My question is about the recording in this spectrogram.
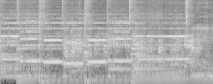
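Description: Instrumental backing music with a steady beat and a melody of held notes, as in a karaoke backing track.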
